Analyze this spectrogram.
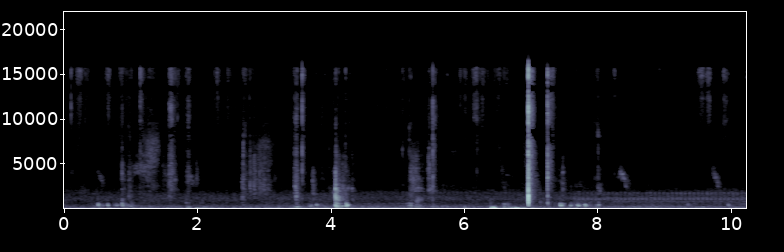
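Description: Sparse light clicks and taps of objects being handled. A couple of low thumps come about six and a half seconds in, followed by a sharp click, the loudest sound.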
